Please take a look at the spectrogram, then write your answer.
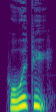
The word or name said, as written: hovedby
